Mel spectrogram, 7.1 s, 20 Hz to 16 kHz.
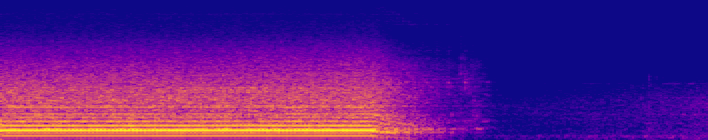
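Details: Brand-new Troy-Bilt TB160 lawn mower, first start after adding oil, with some smoke expected: steady, even single-cylinder drone at constant speed for several seconds, then a clean wind-down; the new engine runs healthy.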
